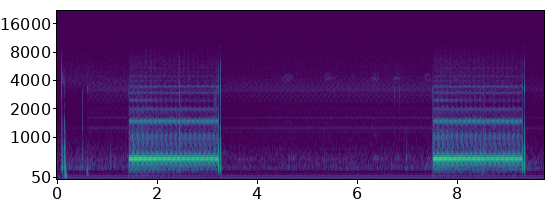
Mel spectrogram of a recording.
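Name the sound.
telephone number dialed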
